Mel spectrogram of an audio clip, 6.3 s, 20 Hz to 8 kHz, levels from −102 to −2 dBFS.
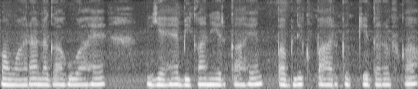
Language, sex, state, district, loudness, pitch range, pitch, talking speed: Hindi, female, Rajasthan, Bikaner, -14 LUFS, 185-195 Hz, 190 Hz, 125 wpm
